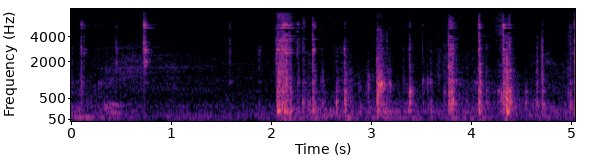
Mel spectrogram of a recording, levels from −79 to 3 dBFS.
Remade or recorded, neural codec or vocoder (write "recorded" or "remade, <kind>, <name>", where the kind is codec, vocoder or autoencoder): recorded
